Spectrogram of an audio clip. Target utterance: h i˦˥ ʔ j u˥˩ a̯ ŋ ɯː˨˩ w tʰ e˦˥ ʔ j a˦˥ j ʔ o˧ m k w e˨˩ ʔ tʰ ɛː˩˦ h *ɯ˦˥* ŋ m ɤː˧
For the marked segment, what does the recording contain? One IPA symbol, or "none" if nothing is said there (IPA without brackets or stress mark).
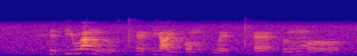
ɯ˦˥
